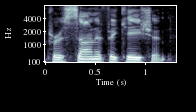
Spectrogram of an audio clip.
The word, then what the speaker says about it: personification: personification person if vacation personification the stress is on the second syllable so the personic the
